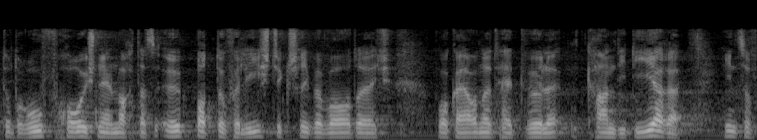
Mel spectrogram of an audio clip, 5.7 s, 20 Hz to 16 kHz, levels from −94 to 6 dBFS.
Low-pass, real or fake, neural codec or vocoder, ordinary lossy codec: 7.2 kHz; real; none; AAC, 64 kbps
